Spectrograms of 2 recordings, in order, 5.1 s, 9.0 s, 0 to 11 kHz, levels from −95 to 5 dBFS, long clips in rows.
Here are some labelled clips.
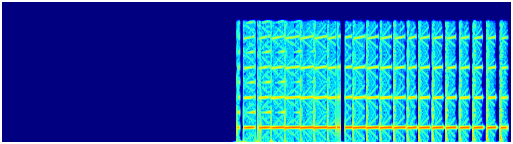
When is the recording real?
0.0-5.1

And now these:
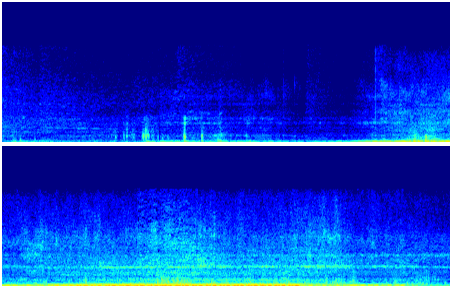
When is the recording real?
0.0-1.8; 4.9-9.0

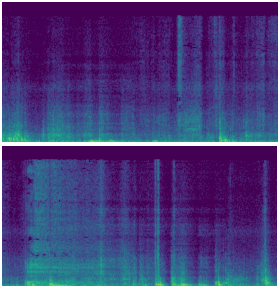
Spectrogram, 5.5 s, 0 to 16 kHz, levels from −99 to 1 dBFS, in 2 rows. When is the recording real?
0.0-0.6; 1.3-3.7; 5.0-5.5

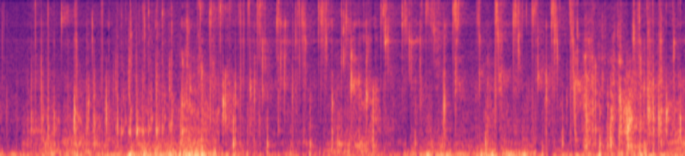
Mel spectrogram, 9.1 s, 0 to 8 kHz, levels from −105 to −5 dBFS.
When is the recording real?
1.5-2.7; 7.9-8.4

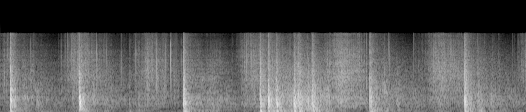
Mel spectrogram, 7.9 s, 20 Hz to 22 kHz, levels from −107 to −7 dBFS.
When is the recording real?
4.0-4.9; 5.5-7.9

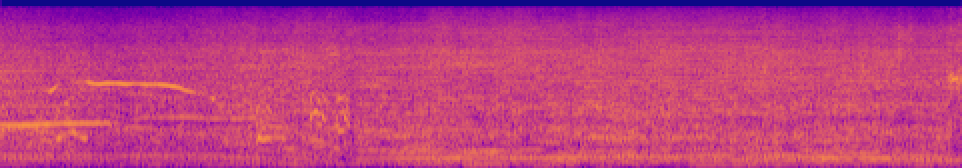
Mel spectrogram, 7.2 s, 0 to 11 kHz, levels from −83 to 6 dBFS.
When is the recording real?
0.0-2.6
